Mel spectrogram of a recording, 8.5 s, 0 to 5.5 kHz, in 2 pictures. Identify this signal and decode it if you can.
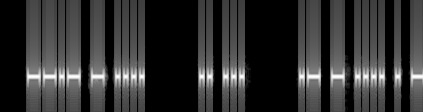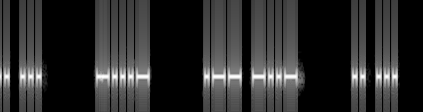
Morse code, heard as a keyed tone, about 30 wpm, 700 Hz. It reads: QTH IS ATHENS <BT> WX IS
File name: UK MASTER QSOs TRAINING / 30WPM / UK MASTER QSOs 0005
